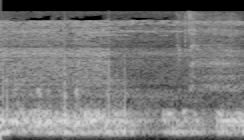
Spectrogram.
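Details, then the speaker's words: Stethoscope lung auscultation sample: low-pitched, continuous snoring-like rumble over the chest, lower than wheezes, rhonchi from secretions in larger airways, associated with pneumonia or chronic bronchitis. "rock ties are similar to whistles but they are lower sound version similar to snoring sounds"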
